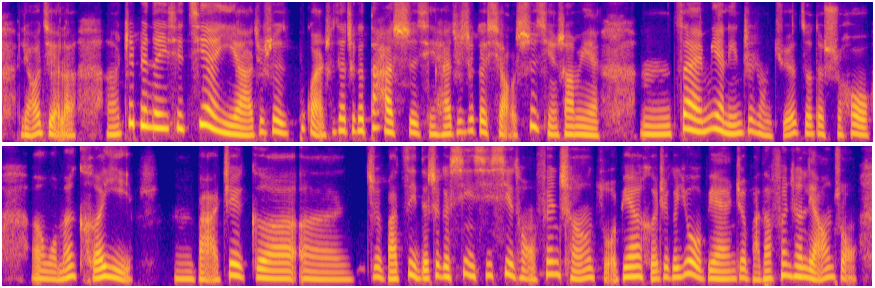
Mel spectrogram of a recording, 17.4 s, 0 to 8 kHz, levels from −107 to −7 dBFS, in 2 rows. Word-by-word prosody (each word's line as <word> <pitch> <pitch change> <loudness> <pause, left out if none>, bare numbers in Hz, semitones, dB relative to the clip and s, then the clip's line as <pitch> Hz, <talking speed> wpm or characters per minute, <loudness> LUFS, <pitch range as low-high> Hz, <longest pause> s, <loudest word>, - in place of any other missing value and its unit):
了 165 +3 0
解 200 -2 +1
了。 150 - -2 0.3
呃， 170 +1 0
这 305 - +3
边 360 -3 +5
的 310 -1 +6
一 300 - +4
些 300 0 0
建 310 - +5
议 190 -2 +4
啊， 160 -2 +3
就 230 - -5
是 220 -2 +1
不 300 - -9
管 - - 0
是 220 - -8
在 255 +1 +1
这 255 - -4
个 250 - +4
大 245 -4 +2
事 210 +1 +3
情， 180 -1 -5
还 175 +2 0
是 225 +4 -6
这 250 +2 -3
个 230 -2 0
小 - - -3
事 350 -3 +1
情 180 - -3
上 175 0 +1
面， 160 -4 0 0.4
嗯， 175 0 0
在 265 - +4
面 265 -2 +2
临 190 +1 +1
这 240 +2 -5
种 170 -7 -4
抉 155 +7 -4
择 190 -2 -3
的 185 0 -3
时 170 - -5
候， 165 -2 0 0.3
呃， - - -2
我 160 -2 -3
们 185 +8 +1
可 180 -2 +1
以， 190 -8 +1 0.4
嗯， 165 -2 -4
把 150 0 -3
这 235 +7 +2
个 175 -4 +1
呃， 155 -2 -4 0.2
就 205 0 -2
把 165 -1 +1
自 165 - -6
己 - - +2
的 175 - +1
这 230 +7 0
个 210 - +3
信 235 +4 -1
息 240 +3 -2
系 255 +1 0
统 185 -4 -4
分 265 -1 -2
成 175 -4 -1
左 190 - -7
边 210 +1 +3
和 160 -5 -2
这 205 - -2
个 195 - +1
右 245 +1 +2
边， 165 -1 0
就 185 +2 -2
把 155 -2 -7
它 165 +2 0
分 230 +7 -3
成 215 -2 +2
2 180 +2 0
种。 - - -6
190 Hz, 270 characters per minute, -22 LUFS, 170-235 Hz, 0.4 s, 的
